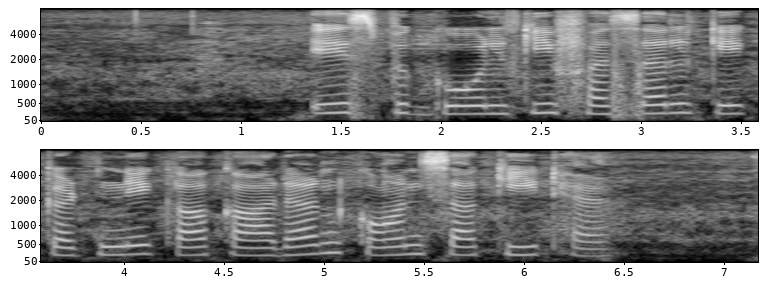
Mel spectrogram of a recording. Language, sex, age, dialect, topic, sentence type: Hindi, female, 18-24, Marwari Dhudhari, agriculture, question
